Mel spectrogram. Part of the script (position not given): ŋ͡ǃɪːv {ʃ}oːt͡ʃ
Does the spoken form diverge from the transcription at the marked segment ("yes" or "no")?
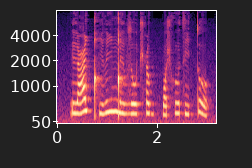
yes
